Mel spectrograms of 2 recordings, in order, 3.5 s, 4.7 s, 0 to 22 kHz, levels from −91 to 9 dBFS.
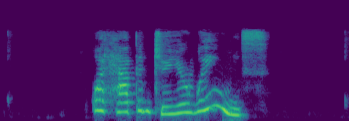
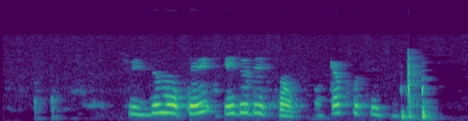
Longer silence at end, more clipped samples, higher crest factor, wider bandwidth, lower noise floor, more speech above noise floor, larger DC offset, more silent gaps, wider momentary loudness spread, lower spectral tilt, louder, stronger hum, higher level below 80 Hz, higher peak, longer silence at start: first, 0.85 s vs 0.35 s; neither; about the same, 16 dB vs 18 dB; first, 8.4 kHz vs 4.3 kHz; first, -87 dBFS vs -52 dBFS; first, 70 dB vs 36 dB; neither; neither; second, 8 LU vs 13 LU; second, -4.5 dB/octave vs -9 dB/octave; about the same, -18 LUFS vs -18 LUFS; neither; first, -60 dBFS vs -66 dBFS; about the same, -4 dBFS vs -2 dBFS; second, 0.95 s vs 1.3 s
